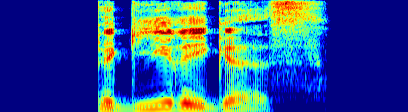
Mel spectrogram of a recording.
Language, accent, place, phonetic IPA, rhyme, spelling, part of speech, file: German, Germany, Berlin, [bəˈɡiːʁɪɡəs], -iːʁɪɡəs, begieriges, adjective, De-begieriges.ogg
- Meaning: strong/mixed nominative/accusative neuter singular of begierig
